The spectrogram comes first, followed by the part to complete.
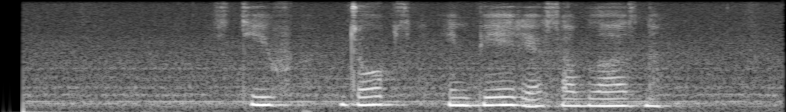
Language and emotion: Russian, sad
